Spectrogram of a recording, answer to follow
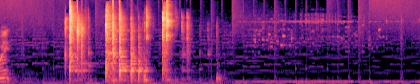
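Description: Small ordinary magnets ejected from a magnetic ejection device, clattering: a few sharp clinks and knocks between about one and two and a half seconds in. A low steady music drone follows from about three and a half seconds.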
